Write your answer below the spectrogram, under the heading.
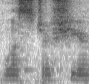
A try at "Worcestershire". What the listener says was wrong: Worcestershire. It's not Worcester. It's Worcestershire.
